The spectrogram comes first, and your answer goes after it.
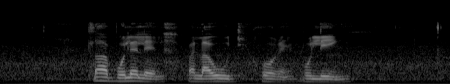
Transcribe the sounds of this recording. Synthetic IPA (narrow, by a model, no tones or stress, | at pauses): t͡ɬʼabʊlɛlɛlab̥alaudiχʊrɪbʊleːŋ̩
